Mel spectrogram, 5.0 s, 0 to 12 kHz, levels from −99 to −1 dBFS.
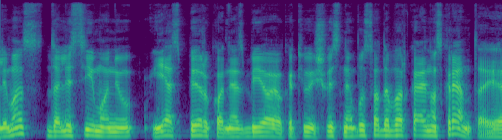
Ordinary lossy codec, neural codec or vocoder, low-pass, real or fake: MP3, 96 kbps; none; 10.8 kHz; real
